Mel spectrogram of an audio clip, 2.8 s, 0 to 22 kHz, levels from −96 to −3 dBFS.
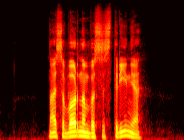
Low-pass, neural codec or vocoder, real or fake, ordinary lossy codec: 19.8 kHz; none; real; none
